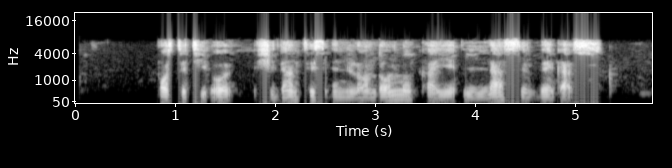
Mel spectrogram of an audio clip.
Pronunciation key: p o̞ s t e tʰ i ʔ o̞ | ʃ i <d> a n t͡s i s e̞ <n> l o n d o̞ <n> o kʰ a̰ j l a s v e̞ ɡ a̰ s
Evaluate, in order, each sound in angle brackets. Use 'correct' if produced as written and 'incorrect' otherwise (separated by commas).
correct, correct, correct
